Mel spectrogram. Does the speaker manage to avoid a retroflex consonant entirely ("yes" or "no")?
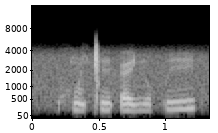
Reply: yes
